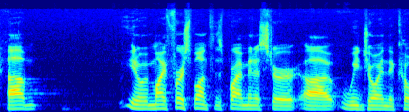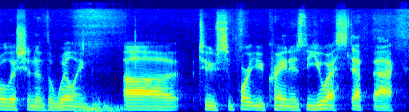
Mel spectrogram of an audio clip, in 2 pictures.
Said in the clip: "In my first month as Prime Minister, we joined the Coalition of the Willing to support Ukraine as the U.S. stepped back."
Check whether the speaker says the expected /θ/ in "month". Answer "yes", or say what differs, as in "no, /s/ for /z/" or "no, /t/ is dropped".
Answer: yes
